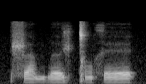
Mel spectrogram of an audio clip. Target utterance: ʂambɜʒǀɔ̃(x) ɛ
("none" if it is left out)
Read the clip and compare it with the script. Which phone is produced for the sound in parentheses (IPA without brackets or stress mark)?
x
